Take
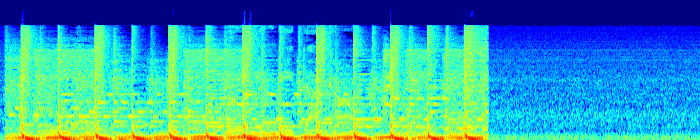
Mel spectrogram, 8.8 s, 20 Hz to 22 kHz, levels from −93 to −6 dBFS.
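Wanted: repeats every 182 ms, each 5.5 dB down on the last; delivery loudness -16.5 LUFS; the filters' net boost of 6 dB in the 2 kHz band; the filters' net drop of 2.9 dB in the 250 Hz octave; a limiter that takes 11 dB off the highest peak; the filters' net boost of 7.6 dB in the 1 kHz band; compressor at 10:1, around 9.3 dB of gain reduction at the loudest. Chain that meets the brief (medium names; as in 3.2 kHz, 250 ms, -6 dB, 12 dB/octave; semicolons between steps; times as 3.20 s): peaking EQ 250 Hz -5.5 dB; peaking EQ 1 kHz +8.5 dB; peaking EQ 2 kHz +5 dB; compression 10:1, threshold -27 dBFS; peak limiter -25.5 dBFS; feedback delay 182 ms, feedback 53%, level -5.5 dB; trim +17.5 dB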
